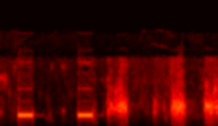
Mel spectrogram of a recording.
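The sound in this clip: When a telephone call is cut off, a line tone sounds as two steady, mid-pitched beeps a short gap apart, and speech follows afterward.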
